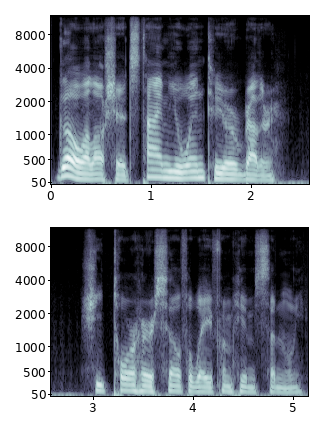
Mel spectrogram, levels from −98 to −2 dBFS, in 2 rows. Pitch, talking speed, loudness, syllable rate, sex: 105 Hz, 185 wpm, -18 LUFS, 5.3 syllables/s, male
